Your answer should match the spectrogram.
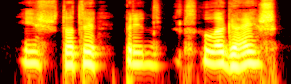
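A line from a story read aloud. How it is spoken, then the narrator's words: Nervous stammering. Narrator (Russian): От волнения она начала заикаться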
